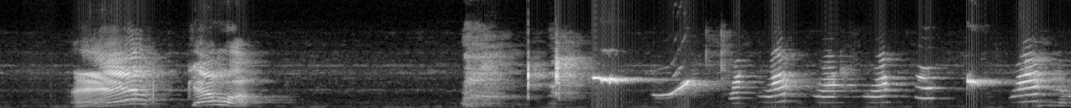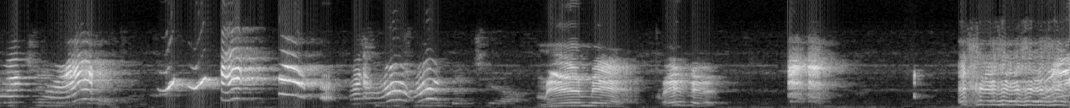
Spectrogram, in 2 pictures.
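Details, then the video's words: Talking parrot speaking the phrase Allah Hoo in a long string of high, childlike syllables, some rising and falling, mixed with chirps and a sharp whistle, with brief pauses between bursts indoors. "Parrot Talking ALLAH HOO میاں مٹھو کی باتیں اللہ ھو"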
